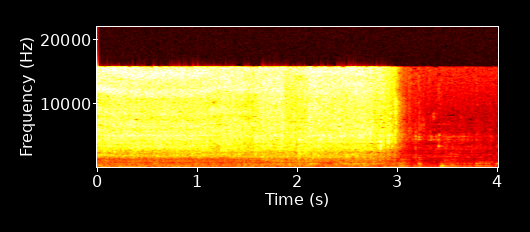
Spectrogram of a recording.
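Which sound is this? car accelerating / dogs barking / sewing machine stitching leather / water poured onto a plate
water poured onto a plate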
